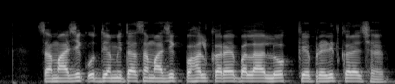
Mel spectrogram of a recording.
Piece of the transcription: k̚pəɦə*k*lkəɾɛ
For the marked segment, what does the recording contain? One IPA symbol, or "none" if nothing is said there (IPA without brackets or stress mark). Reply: none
